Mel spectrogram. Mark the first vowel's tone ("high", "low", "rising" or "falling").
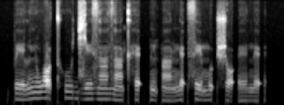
low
